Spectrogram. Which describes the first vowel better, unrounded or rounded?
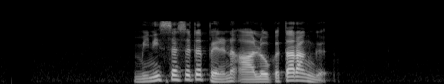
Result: unrounded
